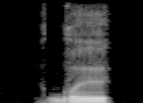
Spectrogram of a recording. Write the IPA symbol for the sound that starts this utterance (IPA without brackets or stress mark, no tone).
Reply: ɡʷ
